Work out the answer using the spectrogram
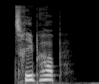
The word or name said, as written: triphop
